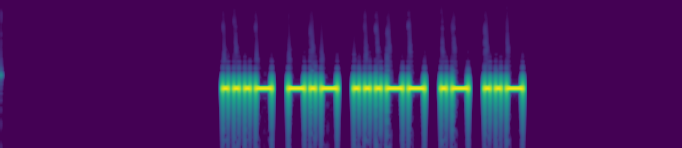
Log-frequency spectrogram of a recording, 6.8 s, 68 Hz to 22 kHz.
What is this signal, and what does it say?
Morse code, heard as a keyed tone, about 22 wpm, 700 Hz. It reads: VK3AU
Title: DXCC-100 Call Signs - 5 Characters - 22wpm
